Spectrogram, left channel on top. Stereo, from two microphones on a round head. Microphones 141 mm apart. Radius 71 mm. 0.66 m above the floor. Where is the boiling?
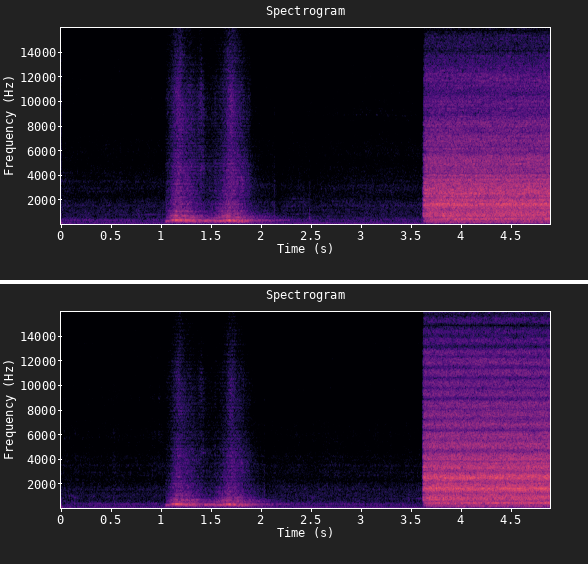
60° right (ahead or behind), 2.5 m.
